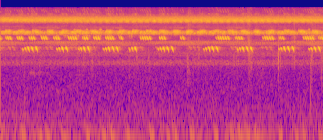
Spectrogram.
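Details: Cricket chorus with quick, clicking chirp bursts in an uneven rhythm, one voice slightly lower than the other, layered over a constant shrill ringing drone. A few faint sharp ticks break in.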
